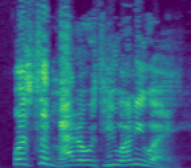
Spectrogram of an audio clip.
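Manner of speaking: high, fast, furious bawl; loud exasperated outburst. A narrator's reading. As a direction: bawl it at him in a rage. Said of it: "he bawled".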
